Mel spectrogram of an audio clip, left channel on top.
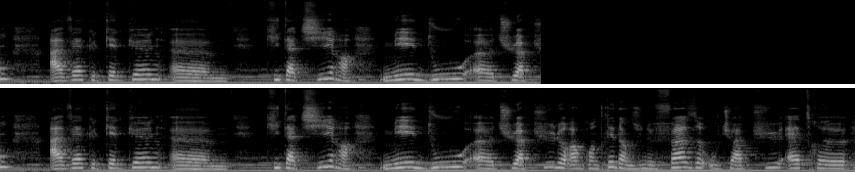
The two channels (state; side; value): drops out; left; at 5.5 s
